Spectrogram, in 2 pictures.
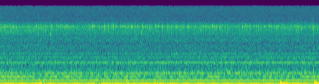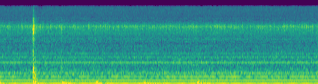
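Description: Steady electrical hum with several steady tones above it, broken by faint low knocks now and then and one sharp click about three and a half seconds in.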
